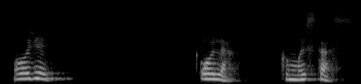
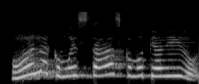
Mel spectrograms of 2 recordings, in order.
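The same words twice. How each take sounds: First: Unsmiling, held-back hello with pauses; demonstrating an aloof, self-sufficient hello; self-important greeting. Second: High, bright-spirited hello, a little louder; demonstrating a cheerful, smiling hello; happy greeting. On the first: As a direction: greet them coolly, as if above them. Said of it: "Yo estoy mostrando una cara distinta". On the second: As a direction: greet them happily, pitch lifted way up. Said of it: "Lo estoy diciendo feliz". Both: Shown as a demonstration.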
